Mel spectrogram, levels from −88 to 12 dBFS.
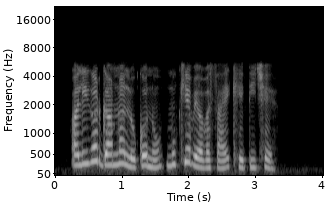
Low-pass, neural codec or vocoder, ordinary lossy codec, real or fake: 5.4 kHz; none; Opus, 32 kbps; real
